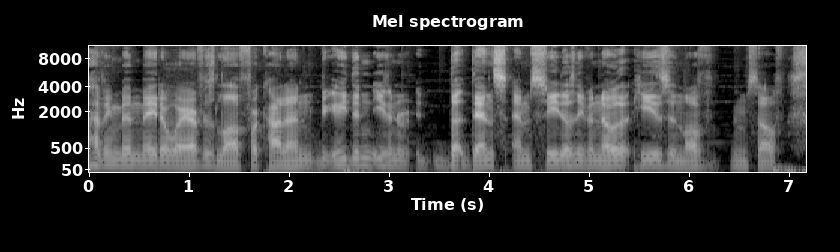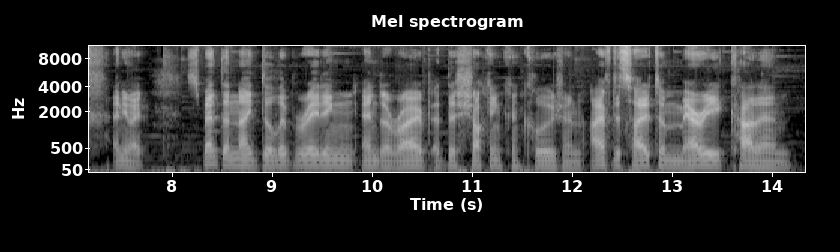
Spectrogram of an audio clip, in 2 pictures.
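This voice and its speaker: Clear-voiced man reading a game aloud. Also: medium pitch, fairly even intonation, moderate pace, a bit bright, faint music behind. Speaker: game streamer. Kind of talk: reading a visual novel aloud with casual commentary.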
